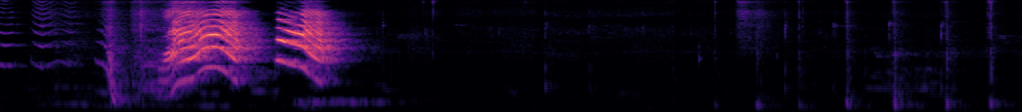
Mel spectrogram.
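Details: Pet parrot indoors gives a brief pair of loud, high, harmonic arched calls, then silence with faint soft ticks.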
